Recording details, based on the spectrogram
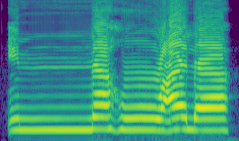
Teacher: کلمت علی میں یہاں حرف العین ہے، عین کی ادائیگی حلق کے درمیان والے حصے سے ہے تو ہم عین کو وہیں سے پڑھیں گے۔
